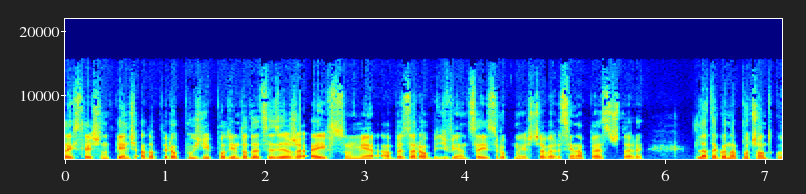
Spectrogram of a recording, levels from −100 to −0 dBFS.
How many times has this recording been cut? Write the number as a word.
zero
